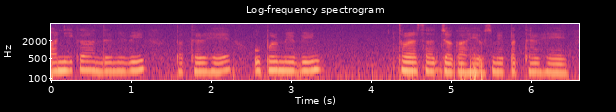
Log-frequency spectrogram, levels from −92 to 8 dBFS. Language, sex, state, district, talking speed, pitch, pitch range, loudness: Hindi, female, Arunachal Pradesh, Lower Dibang Valley, 155 wpm, 175 Hz, 165-185 Hz, -17 LUFS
